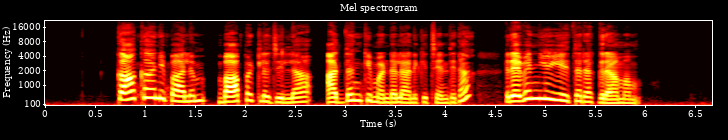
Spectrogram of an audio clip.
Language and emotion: Telugu, neutral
